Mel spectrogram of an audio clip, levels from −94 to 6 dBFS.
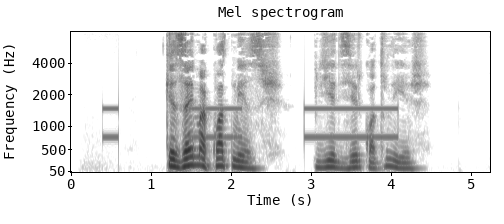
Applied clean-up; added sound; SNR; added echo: none; Telephone; 17 dB; none.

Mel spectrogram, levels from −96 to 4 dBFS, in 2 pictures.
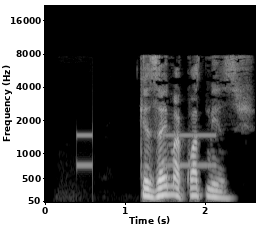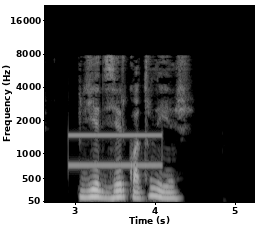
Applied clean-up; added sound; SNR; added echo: classical method Wiener filter.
